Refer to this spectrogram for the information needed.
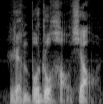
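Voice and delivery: ordinary delivery

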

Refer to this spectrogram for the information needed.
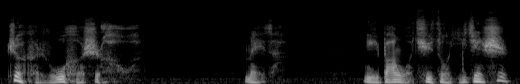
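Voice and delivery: low, quiet male character voice; hushed, low-pitched worried prince; captive envoy, confiding. A narrator's reading. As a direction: confide gravely in your sweetheart, keeping it down.

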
